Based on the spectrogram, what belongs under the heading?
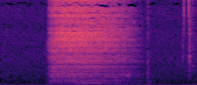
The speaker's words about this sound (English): And let's take a deep breath in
